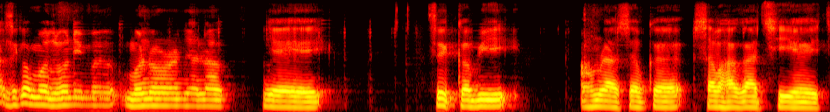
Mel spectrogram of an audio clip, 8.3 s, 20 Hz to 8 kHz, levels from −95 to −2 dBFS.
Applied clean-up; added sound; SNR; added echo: neural mask model DeepFilterNet 3.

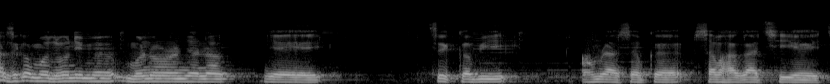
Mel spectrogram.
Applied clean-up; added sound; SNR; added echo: neural separator model SepFormer DNS4.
